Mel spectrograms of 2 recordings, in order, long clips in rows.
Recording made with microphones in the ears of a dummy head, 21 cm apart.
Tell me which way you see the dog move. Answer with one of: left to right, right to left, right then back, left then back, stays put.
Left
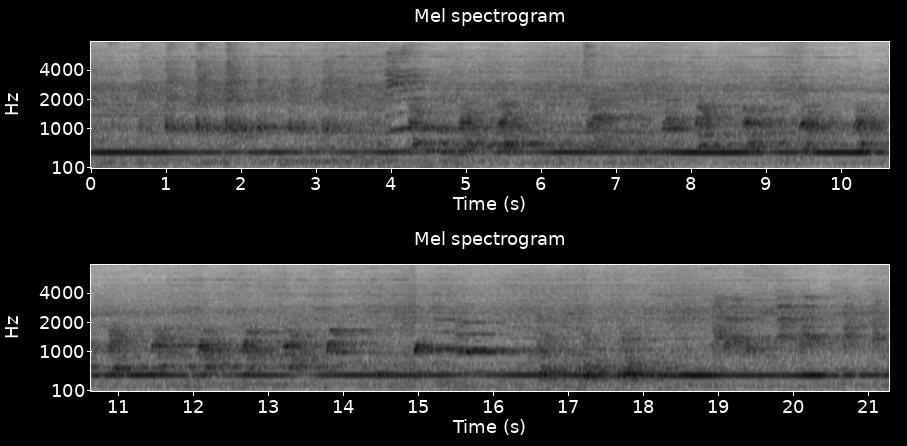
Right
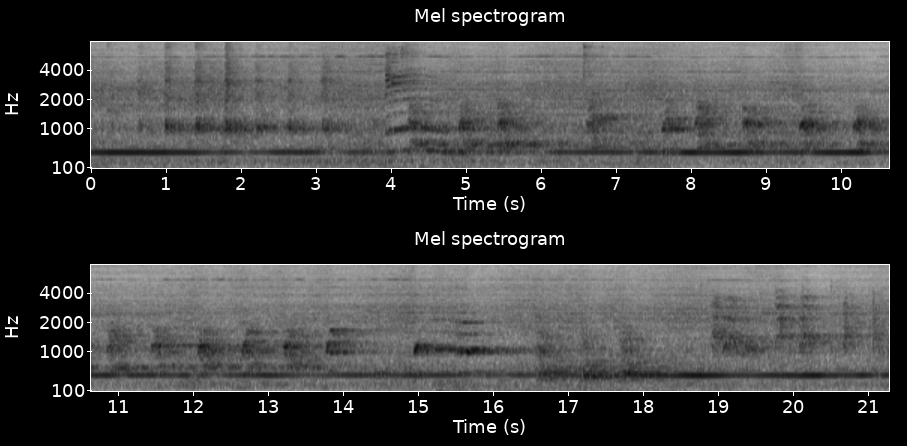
stays put.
